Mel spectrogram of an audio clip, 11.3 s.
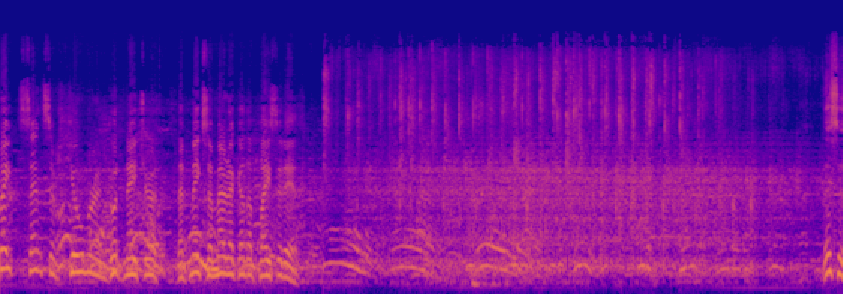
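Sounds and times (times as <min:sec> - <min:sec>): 
speech: 0:00.0 - 0:04.4, 0:11.0 - 0:11.2
happy crowd laughing along Fifth Avenue: 0:04.4 - 0:10.7.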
